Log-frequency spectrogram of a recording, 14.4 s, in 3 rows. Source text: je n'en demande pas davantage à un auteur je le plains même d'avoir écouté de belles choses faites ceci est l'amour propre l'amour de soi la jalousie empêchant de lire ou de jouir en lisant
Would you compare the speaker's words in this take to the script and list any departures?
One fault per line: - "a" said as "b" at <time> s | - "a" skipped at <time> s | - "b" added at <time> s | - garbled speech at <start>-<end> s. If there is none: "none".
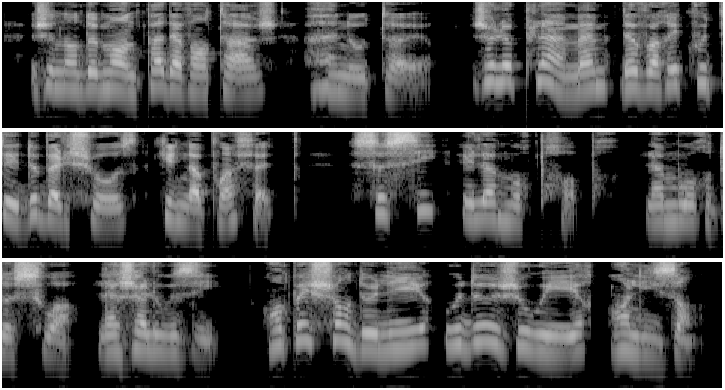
- "qu'il n'a point" added at 5.8 s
